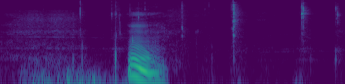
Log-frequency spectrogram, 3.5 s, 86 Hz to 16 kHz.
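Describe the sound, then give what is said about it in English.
A cutter snips the head off a Perdomo Reserve 10th Anniversary Maduro cigar with a few short, crisp clicks and snaps spread across the moment. A brief voiced sound and quiet talk mix in around them. “I just gave my cigar a nice cut.”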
